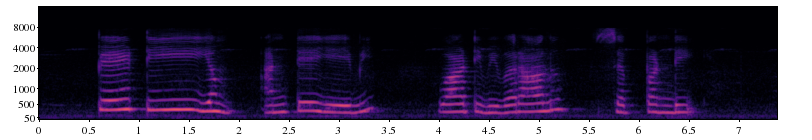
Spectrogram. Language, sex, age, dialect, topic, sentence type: Telugu, male, 36-40, Southern, banking, question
